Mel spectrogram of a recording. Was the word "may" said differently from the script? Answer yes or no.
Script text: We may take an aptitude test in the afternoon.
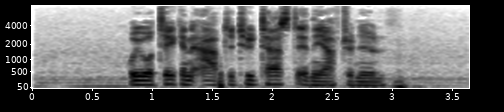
yes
